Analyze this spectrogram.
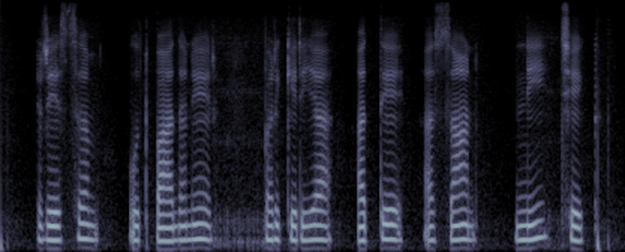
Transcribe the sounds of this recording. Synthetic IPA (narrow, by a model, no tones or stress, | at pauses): ɾesəm | ʊ̰t̪paːd̪əneːɾpəɾkɪɾja | ət̪e | ɐ̰saːnː | it͡ʃʰek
